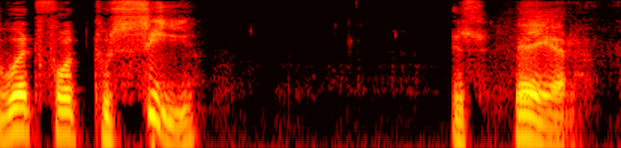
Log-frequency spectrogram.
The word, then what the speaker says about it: ver: The word for to see is bear. Spelled V E R with vision. Bear bear to see. The V in Spanish has the same sound as a B.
